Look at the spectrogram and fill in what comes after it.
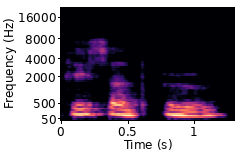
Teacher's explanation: Notice whenever we pronounce any of these, we're blending them together. So we don't say gisant, then do a pause, and then say ooh. We just say it all in one, gisant ooh.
